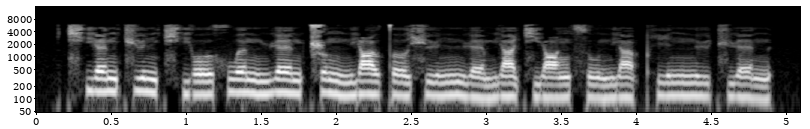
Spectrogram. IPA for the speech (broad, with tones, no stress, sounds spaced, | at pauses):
t͡ɕʰ j ɛ˥ n t͡ɕ y˥˩ n t͡ɕʰ j o˧˥ ʊ̯ x w ə˥˧ n m ɥ ɛ˥˧ n ʈ͡ʂ ʊ˥˩ ŋ n̪ j ɑ˥ ʊ̯ t̪ ɤ˧˥ ɕ y˧˥ n n̪ ɥ ɛ˨˩ m j ä˥˩ t͡ɕ j ɑ˧˥ ŋ s u˨˩ n̪ j ä˥˩ pʰ i˥ n n̪ y˥˧ t͡ɕ ɥ ɛ˥˩ n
